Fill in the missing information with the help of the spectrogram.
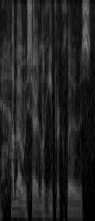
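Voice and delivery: usual speaking voice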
